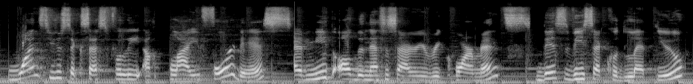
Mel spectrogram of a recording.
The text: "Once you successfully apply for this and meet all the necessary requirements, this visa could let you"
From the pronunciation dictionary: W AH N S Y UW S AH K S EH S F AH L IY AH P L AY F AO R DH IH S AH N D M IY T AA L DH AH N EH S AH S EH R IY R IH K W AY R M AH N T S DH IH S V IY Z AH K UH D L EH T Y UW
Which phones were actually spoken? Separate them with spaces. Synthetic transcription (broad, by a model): W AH N S Y UW S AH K S EH S F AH L IY AH P L AY F AO R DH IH S AH N D M IY T AA L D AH N EH S AH S EH R IY R IH K W AY R M AH N T S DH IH S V IY S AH K UH D L EH T Y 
